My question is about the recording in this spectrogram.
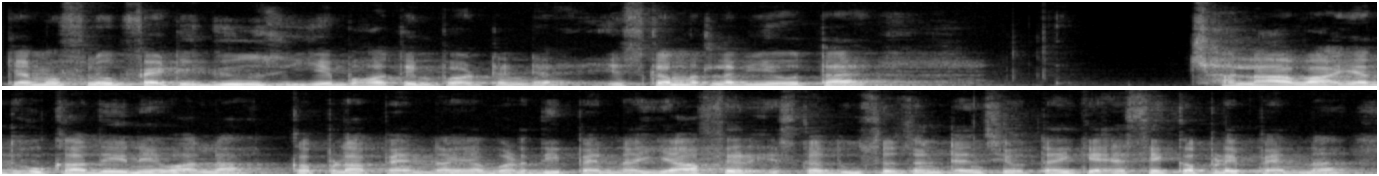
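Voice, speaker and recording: Indian man slowly explaining English news. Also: mid-range voice, steady tone, a little mellow. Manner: reads English lines slowly, then explains word by word. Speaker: English teacher. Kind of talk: explaining a newspaper article in Hindi.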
